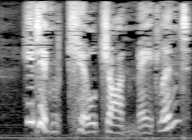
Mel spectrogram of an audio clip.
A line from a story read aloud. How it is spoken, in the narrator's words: he cried angrily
